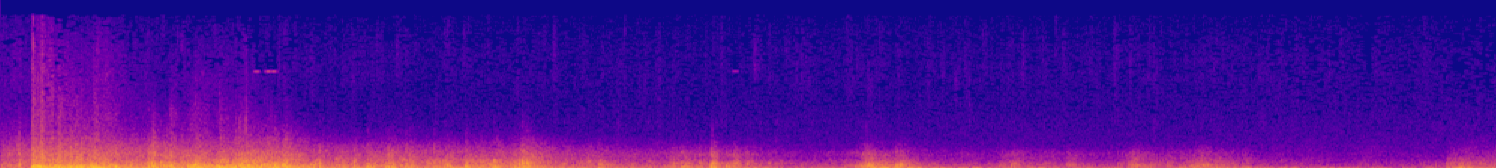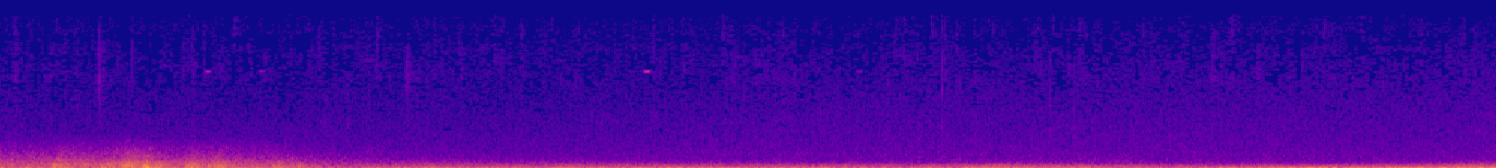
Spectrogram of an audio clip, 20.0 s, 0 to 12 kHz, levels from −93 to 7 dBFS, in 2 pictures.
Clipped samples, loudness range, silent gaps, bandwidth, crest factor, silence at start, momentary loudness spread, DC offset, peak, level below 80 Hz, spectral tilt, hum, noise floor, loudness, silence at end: under 0.1%; 23 LU; none; 7.2 kHz; 18 dB; 0 s; 28 LU; under 0.1%; -4 dBFS; -26 dBFS; -10 dB/octave; none; -42 dBFS; -21 LUFS; 0 s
